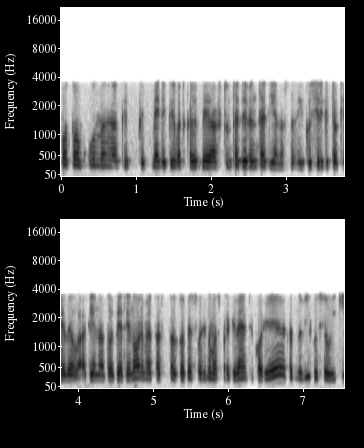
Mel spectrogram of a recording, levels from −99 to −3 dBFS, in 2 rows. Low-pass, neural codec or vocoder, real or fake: 3.6 kHz; none; real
